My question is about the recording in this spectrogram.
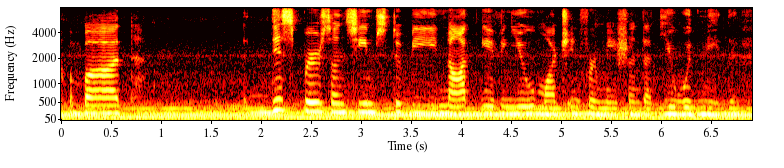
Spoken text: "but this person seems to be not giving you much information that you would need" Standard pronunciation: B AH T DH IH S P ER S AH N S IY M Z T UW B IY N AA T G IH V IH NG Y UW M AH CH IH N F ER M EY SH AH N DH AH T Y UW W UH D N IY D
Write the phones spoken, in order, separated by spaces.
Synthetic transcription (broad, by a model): B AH T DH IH S P ER S AH N S IY M S T UW B IY N AA T G IH V IH NG Y UW M AH CH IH N F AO M EY SH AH N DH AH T Y UW W UH D N IY D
